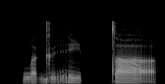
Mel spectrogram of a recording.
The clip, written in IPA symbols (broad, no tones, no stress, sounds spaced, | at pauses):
w ɐ ɡ ʉ r i tː a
